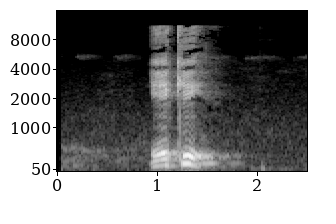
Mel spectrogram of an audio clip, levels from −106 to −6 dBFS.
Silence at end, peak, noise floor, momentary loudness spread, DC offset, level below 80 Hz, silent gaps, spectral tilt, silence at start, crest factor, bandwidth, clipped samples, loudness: 0.95 s; -4 dBFS; -62 dBFS; 16 LU; under 0.1%; -60 dBFS; none; -5.5 dB/octave; 0.95 s; 20 dB; 11.5 kHz; under 0.1%; -20 LUFS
